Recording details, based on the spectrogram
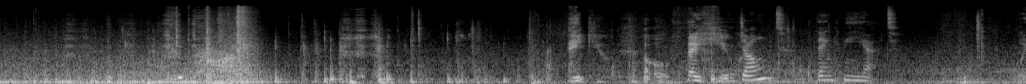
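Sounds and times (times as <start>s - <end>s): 
steady rumble of a moving train: 0.0s - 10.2s
sliding door closing with a rattling whoosh and thud: 1.8s - 2.7s
speech: 5.8s - 6.0s, 6.9s - 9.0s.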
